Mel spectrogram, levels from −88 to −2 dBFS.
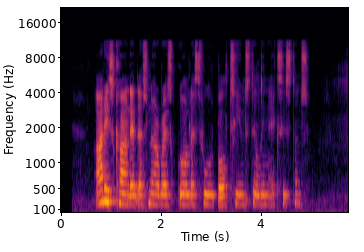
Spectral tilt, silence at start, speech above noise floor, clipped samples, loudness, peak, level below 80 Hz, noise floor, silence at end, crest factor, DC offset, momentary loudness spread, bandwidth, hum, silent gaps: -3.5 dB/octave; 0.7 s; 29 dB; under 0.1%; -29 LUFS; -10 dBFS; -66 dBFS; -58 dBFS; 0.85 s; 20 dB; under 0.1%; 13 LU; 11.5 kHz; none; none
